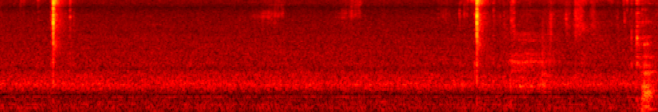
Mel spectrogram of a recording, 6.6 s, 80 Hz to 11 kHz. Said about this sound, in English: Cut 2 strips.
